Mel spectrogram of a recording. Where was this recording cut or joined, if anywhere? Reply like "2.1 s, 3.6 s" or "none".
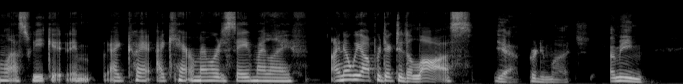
4.8 s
